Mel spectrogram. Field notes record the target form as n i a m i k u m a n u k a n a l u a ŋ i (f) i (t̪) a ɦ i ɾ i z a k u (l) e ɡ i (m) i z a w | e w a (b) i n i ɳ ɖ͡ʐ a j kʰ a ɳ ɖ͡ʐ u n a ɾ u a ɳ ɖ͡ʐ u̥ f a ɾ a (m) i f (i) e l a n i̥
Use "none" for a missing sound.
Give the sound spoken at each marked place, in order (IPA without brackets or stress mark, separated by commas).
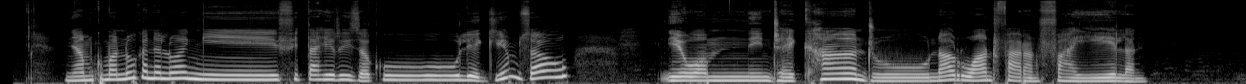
f, t̪, l, m, m, n, a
